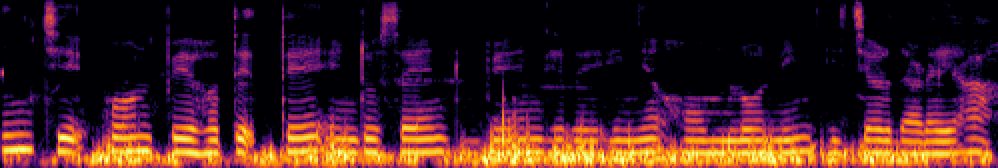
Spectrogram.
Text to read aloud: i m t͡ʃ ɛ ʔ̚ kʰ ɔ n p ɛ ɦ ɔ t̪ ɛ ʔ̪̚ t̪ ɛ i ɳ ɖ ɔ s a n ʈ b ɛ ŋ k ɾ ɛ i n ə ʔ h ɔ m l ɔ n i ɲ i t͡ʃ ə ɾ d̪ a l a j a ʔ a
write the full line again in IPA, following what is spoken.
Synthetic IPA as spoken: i ɲ t͡ʃ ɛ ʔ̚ pʰ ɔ n p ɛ ɦ ɔ t̪ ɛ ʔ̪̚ t̪ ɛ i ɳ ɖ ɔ s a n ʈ b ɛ ŋ k ɾ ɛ i ɲ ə ʔ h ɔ m l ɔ n i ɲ i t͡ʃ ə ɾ d̪ a ɽ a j a ʔ a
